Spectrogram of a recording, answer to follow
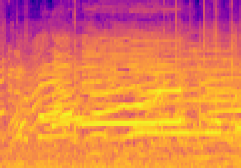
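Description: Voices calling out, one of them drawn out into a long held call about halfway through.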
